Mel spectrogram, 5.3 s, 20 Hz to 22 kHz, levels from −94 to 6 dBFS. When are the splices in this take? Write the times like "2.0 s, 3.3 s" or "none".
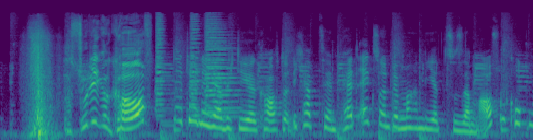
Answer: none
